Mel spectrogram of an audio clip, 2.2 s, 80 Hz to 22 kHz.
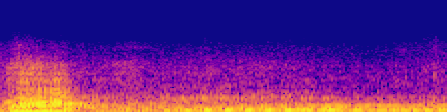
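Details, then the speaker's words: V8 with Flowmaster exhaust, six-speed manual, about 60,000 miles, at auction: deep, even throaty burble with steady rhythm and no knocks or rattles; sounds healthy. "sounds good man she sounds damn good and it's a six-speed manual you know so you can't you can't beat that at all man"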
